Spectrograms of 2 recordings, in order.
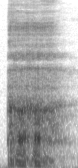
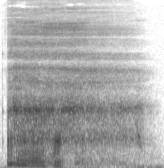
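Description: First: It is said short and quick. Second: It is a long, slow, wheezy sound.

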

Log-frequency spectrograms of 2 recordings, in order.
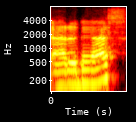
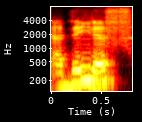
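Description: First: The brand name is said the Australian way. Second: The brand name is said the American way. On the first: "we pronounce it Adidas" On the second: "The Americans pronounce it Adidas"

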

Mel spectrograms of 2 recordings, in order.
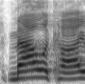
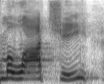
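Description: First: The name is said in a plain English way. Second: The name is said in an Italian-style way.

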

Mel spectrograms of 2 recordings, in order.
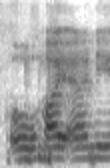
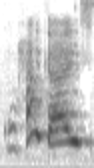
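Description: First: It is said in a deep voice. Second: It is said in a high voice.

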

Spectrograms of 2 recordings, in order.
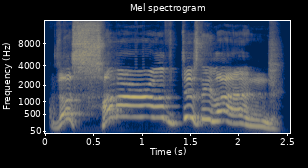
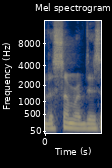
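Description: First: The phrase is said very loudly and dramatically. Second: The phrase is said at a normal, calm volume. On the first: "it's bad and loud when both of our mics pick it up at full volume" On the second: "I won't say it like that the whole show"

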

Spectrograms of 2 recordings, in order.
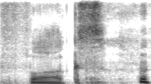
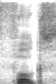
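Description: First: The vowel rhymes with the word bucks. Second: The vowel rhymes with the word books. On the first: This pronunciation sounds like a swear word. "just so he wouldn't say fucks" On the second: This is the polite way the name is pronounced. "it's Fuchs like books"

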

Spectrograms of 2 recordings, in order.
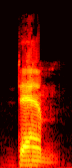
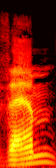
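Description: First: The word begins with a d sound. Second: The word begins with a th sound. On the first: The speaker calls it wrong. "they would substitute that for a D sound and say like dem" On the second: The speaker calls it right. "instead of saying the TH sound, like them"

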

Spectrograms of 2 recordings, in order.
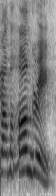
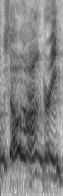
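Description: First: It is said as a sincere complaint. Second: It is said in a mocking imitation.

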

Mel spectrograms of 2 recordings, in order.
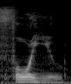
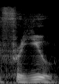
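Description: First: The word 'for' is said fully as 'for'. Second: The word 'for' is reduced to 'fur'. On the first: The speaker calls it wrong. "not for you" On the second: The speaker calls it right. "Notice how I said for you"

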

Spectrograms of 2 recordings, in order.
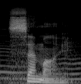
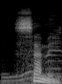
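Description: First: It is said with an American pronunciation. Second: It is said with a British pronunciation. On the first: "Semi is the American pronunciation" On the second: "in England we say semi"

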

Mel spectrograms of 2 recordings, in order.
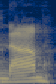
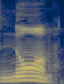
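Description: First: The vowel is a flat 'a' sound. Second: The vowel is 'aw' and the r is dropped. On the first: The speaker calls it wrong. "It's not Nam. so they put an A" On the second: The speaker calls it right. "It's Norm. All you do is take the R out"

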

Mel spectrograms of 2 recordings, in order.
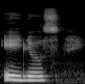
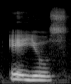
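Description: First: The double L sounds like a palatal ly. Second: The double L sounds like English y. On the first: "duplo L com som de LH" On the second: "duplo L com som de I"

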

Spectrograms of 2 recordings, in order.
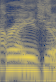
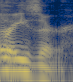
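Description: First: The middle consonant is a 'zh' sound. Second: The middle consonant is a hard 's' sound. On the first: The speaker calls it wrong. "Not Fraser" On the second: The speaker calls it right. "there's no zh to it. It's a hard S"

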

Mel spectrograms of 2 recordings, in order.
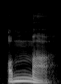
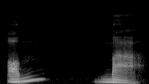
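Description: First: It is said fast. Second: It is said slowly.

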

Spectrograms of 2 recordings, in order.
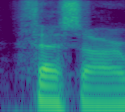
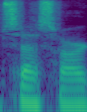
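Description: First: The first consonant is a lisped th sound. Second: The first consonant is a plain s sound. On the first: This is the Spain Spanish way of saying it. "we weren't going to call him Cesar" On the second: This is how the man himself says his name. "that was his name for himself"

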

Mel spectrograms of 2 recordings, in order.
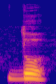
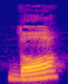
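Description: First: The monosyllable is said unstressed, with weak vowel. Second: The monosyllable is said stressed, with full vowel. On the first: "o dô não vai receber acento" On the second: "O tônico, o dó vai receber acento"

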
